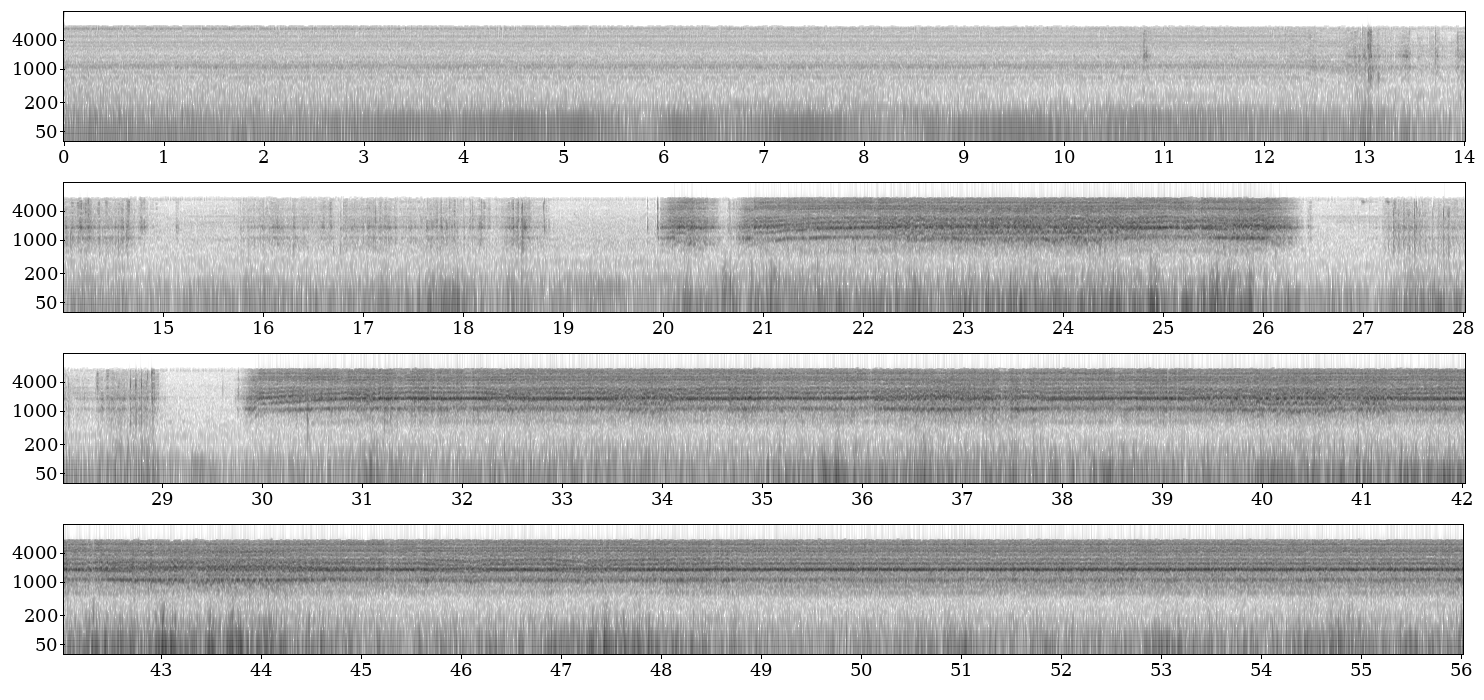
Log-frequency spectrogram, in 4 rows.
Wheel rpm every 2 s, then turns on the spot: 0, 0, 0, 0, 0, 0, 10, 10, 30, 20, 90, 160, 160, 30, 10, 130, 160, 160, 160, 160, 160, 160, 160, 160, 160, 160, 160, 160.
12-18 26-28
